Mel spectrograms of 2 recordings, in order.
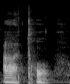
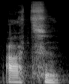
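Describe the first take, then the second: First: The second vowel sounds like 'oh'. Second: The second vowel sounds like 'eh'. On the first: The speaker calls it right. "The correct pronunciation is Aton" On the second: The speaker calls it wrong. "Aten does not exist"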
